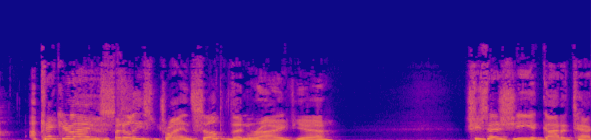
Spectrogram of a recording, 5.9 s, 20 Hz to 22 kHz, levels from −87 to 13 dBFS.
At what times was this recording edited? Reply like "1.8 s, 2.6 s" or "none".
1.2 s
